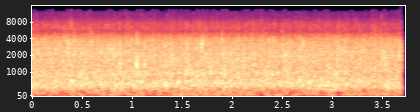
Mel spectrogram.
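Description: A stream flows in a steady, even rush of water, close and continuous with no talking over it.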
